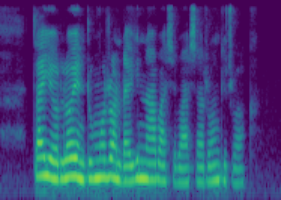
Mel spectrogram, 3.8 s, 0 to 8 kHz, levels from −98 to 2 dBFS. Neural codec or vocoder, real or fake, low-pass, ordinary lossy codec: none; real; 7.2 kHz; none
